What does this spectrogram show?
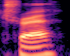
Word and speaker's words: Chueh: It's pronounced Tre, but like say Star Trek without the K. But I prefer Chew because it kind of rolls off of my first name, with the two oo sounds.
